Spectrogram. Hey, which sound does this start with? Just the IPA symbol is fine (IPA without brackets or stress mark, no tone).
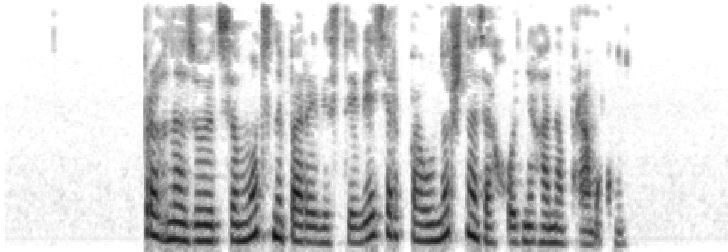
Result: p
